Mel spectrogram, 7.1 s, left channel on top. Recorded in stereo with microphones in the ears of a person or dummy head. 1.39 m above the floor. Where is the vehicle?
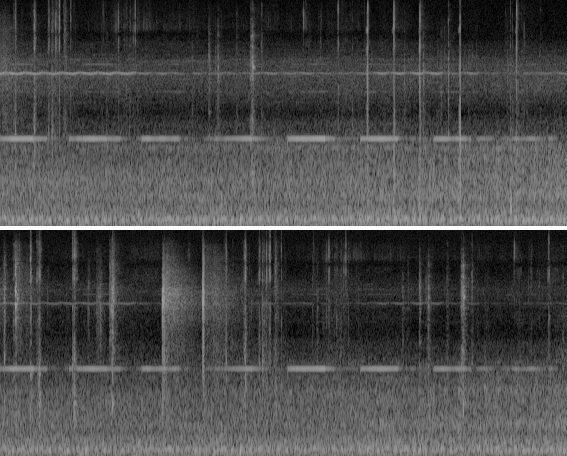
85° left.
